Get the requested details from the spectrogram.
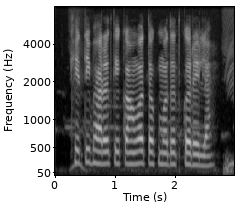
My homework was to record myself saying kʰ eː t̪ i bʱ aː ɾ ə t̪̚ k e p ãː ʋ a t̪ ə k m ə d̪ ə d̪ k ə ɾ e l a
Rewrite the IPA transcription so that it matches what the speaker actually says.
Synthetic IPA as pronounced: kʰ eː t̪ i bʱ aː ɾ ə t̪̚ k e k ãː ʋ a t̪ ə k m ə d̪ ə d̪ k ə ɾ e l a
